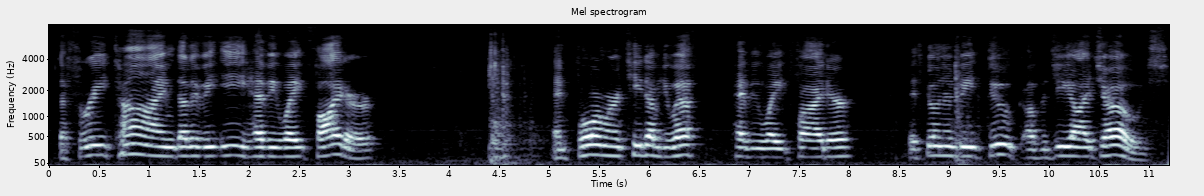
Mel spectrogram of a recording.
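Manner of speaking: usual speaking voice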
